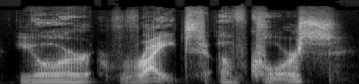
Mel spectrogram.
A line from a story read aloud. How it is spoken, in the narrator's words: he snarled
